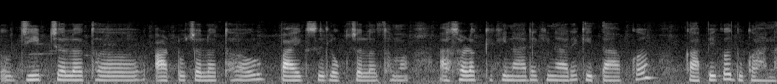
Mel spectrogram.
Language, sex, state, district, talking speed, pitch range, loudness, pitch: Bhojpuri, female, Uttar Pradesh, Varanasi, 175 wpm, 190-205 Hz, -19 LUFS, 195 Hz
